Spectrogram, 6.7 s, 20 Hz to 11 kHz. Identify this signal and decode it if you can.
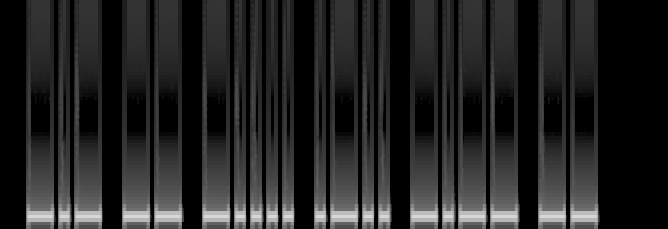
Morse code, heard as a keyed tone, about 14 wpm, 700 Hz. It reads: KM6LYM
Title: USA Callsign DE Callsign 15wpm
